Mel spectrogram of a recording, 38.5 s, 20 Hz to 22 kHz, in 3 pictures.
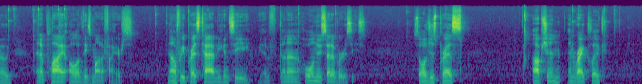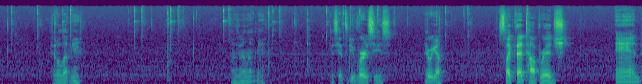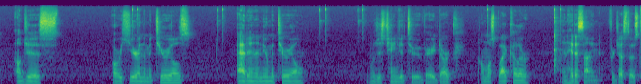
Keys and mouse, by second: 0.6 Tab, 9.9 middle click, 10.7 middle click, 10.9 middle click, 16.4 middle click, 24.1-25.7 middle drag.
